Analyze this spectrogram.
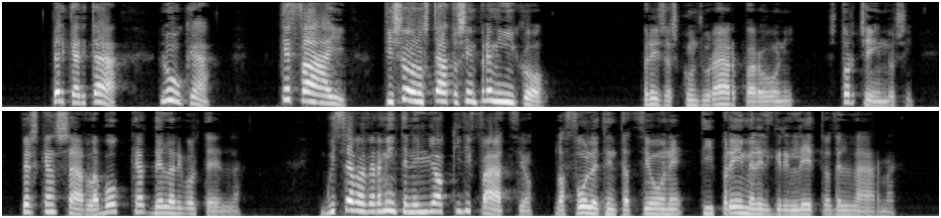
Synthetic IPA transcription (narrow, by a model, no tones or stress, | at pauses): perkaɾit̪a | luːka | kefːaj | t̪isoːnost̪aːt̪osɛmpɾeamiːko | pɾeːzeaskond͡ʒuɾarpaɾoːni | st̪ort͡ʃɛnd̪osi | perskansarlabokːad̪elːaɾivolt̪ɛlːa | ɡwit̪sːaːvaveɾament̪eneʎːiɔkːid̪ifat̪sːjo | lafolːet̪ent̪at̪sːjoːned̪̥ipɾɛːmeɾeilɡɾilːet̪ːod̪elːa̰rma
